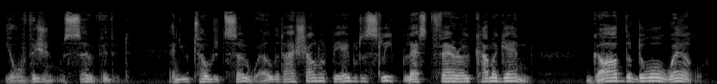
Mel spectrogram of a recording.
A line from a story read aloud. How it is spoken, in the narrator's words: she whispered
